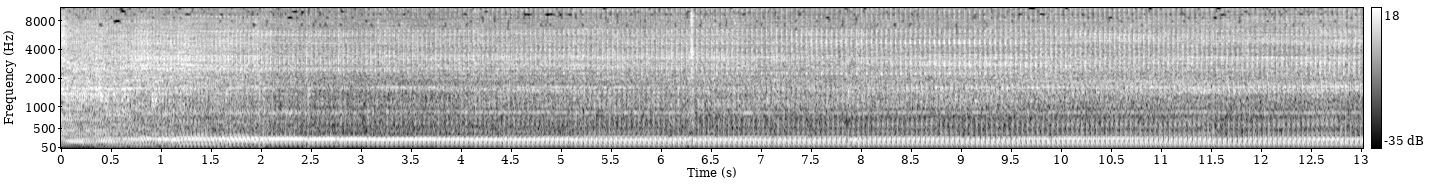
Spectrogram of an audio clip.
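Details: Freshly assembled Trailmaster 150 stroker single-cylinder engine with cleaned head and valve job: quick, steady putter with no knocks or rattles; healthy idle.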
